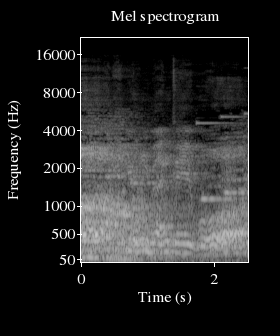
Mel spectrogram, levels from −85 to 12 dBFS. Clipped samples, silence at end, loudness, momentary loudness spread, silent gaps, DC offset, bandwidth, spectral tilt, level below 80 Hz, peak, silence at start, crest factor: under 0.1%; 0 s; -18 LUFS; 7 LU; none; under 0.1%; 14 kHz; -6.5 dB/octave; -38 dBFS; -4 dBFS; 0 s; 14 dB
